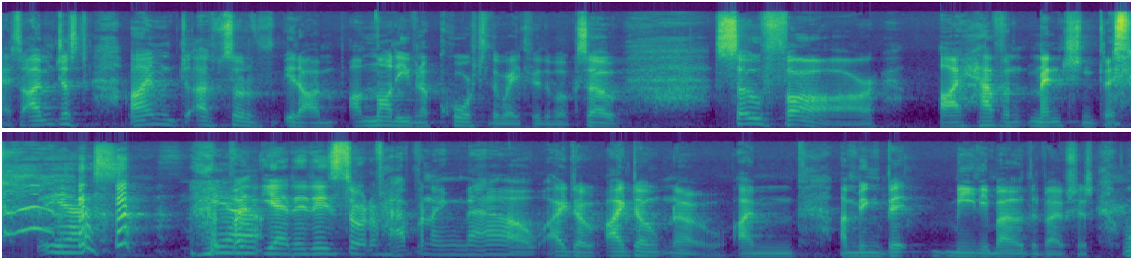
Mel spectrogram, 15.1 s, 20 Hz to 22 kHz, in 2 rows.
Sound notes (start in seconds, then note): 7.5 laughs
